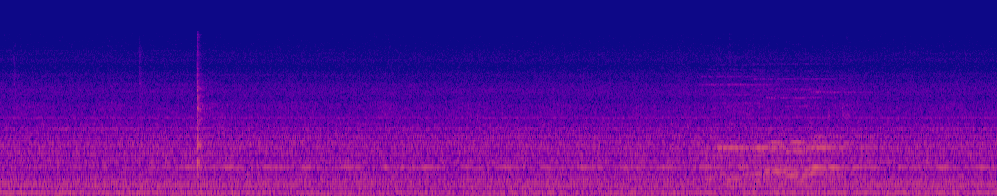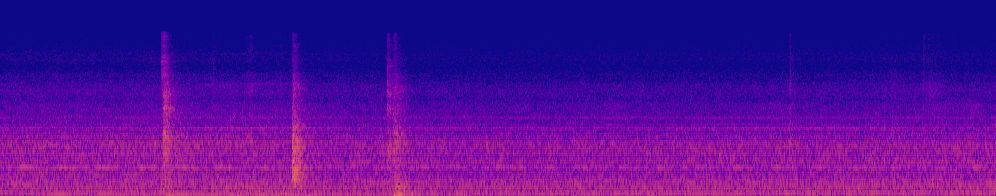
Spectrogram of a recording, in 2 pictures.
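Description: A Chichibu Railway through-service local train bound for Mitsumineguchi via Nagatoro hums steadily while stopped at a station in Japan, its low engine drone shifting partway through, followed by a few sharp knocks and thuds like doors shutting before departure.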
